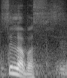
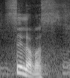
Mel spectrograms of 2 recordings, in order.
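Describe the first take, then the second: No difference in how they are said.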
